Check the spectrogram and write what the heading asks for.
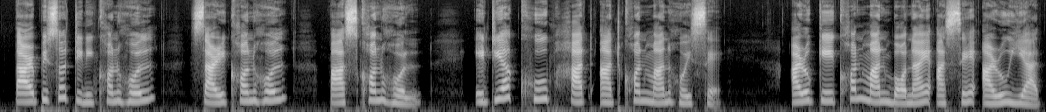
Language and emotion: Assamese, neutral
